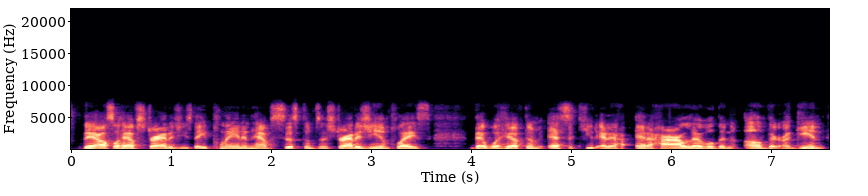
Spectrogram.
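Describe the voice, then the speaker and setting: A man's voice: mid-range voice, lo-fi sound. A man from Birmingham, Alabama, with a Southern accent, giving an online motivational business presentation, stacking rhetorical questions and repeating his key points. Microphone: computer mic on a video hangout.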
